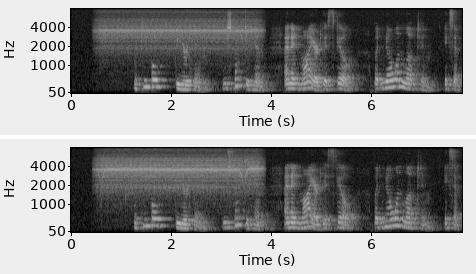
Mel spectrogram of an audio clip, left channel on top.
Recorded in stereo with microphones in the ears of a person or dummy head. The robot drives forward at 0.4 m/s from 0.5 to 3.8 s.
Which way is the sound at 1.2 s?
35° right (ahead or behind).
